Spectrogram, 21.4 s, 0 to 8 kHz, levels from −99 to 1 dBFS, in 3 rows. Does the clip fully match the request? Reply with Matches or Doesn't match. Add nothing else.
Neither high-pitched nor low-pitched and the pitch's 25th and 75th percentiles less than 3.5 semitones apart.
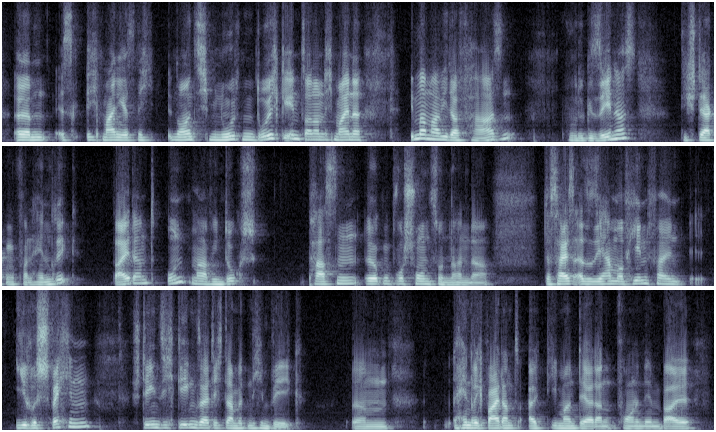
Doesn't match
